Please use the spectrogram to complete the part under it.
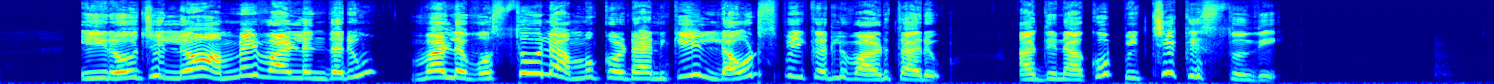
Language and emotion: Telugu, angry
